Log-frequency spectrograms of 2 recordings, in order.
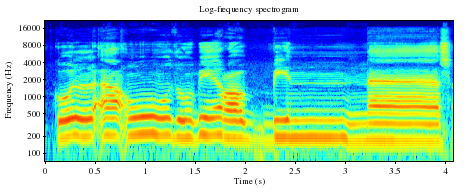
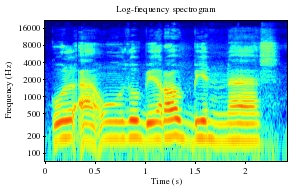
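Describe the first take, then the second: First: The nasal sound is held for its full length. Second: The nasal sound is cut short, not held. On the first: The speaker calls it right. "itu pas" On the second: The speaker calls it wrong. "kurang ditahan"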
